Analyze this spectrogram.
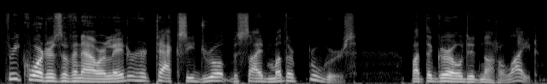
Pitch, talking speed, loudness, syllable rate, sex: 145 Hz, 210 wpm, -20 LUFS, 5.8 syllables/s, male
